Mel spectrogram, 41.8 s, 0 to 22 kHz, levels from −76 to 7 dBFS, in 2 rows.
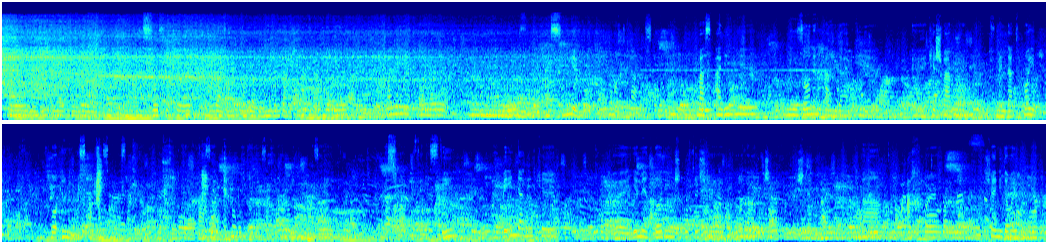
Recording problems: chatter from many people; very loud; throughout; 3 dB above the speech

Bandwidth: 14.5 kHz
